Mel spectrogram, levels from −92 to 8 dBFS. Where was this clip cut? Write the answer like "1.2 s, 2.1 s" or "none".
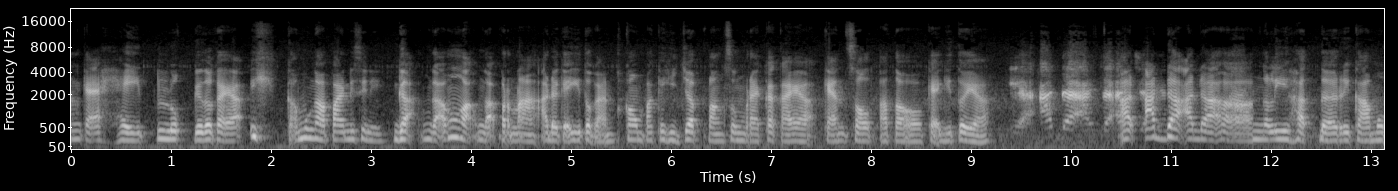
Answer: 5.5 s, 11.8 s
